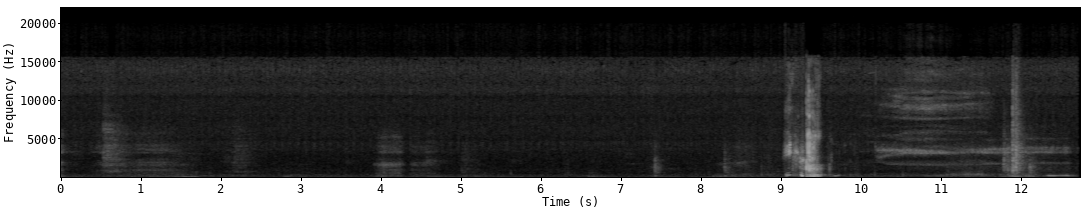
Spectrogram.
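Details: Ill person whose chest hurts badly: quiet breathing, then one forceful wet sneeze and a second high-pitched sneeze; repeated sneezing while sick.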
